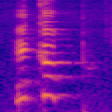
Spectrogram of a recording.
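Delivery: high squeaky rising hiccup; hammed-up hiccup. Shown as a demonstration. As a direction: try it as a high cartoon hiccup. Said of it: "I don't know how best to say that".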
